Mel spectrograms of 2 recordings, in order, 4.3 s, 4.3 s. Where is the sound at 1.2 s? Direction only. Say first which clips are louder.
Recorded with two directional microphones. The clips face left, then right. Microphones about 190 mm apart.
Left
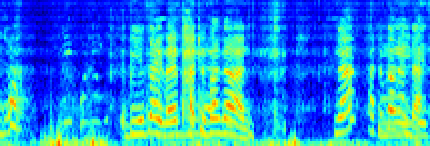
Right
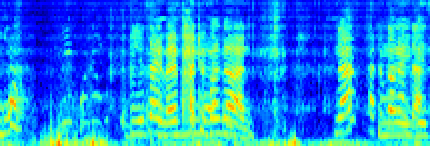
Left 8 dB; 65° left (ahead or behind).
